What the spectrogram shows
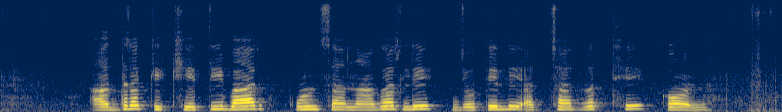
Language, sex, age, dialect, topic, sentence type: Chhattisgarhi, female, 36-40, Northern/Bhandar, agriculture, question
